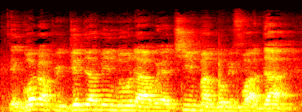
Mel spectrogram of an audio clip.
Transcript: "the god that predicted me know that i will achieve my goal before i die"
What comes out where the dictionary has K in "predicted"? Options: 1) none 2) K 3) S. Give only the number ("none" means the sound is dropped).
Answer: 1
